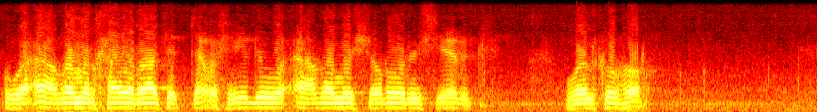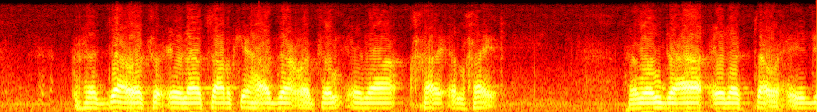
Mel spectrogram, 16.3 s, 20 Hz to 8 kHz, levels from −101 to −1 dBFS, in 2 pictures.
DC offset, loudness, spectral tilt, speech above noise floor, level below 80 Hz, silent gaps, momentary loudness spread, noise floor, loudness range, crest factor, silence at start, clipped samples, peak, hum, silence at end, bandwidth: under 0.1%; -12 LUFS; -10 dB/octave; 27 dB; -42 dBFS; none; 8 LU; -37 dBFS; 6 LU; 12 dB; 0.05 s; under 0.1%; 0 dBFS; none; 0 s; 6.4 kHz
